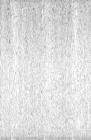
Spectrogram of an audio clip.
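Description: Rain falls in the Minecraft video game, a soft, continuous hiss with a few faint, evenly spaced patters, quiet and alone.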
